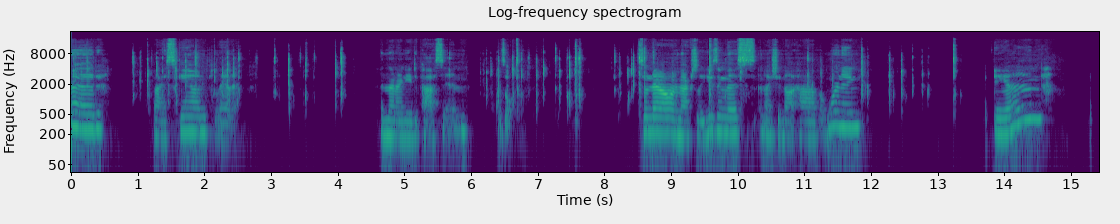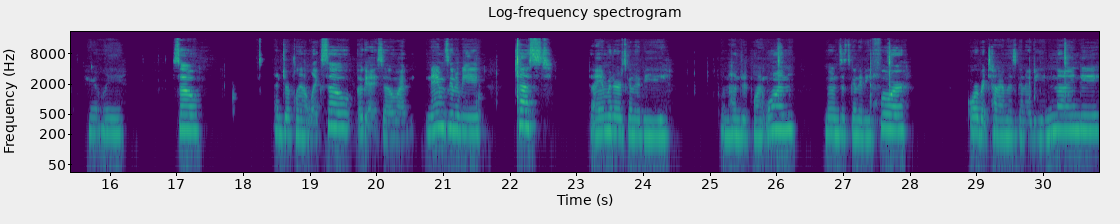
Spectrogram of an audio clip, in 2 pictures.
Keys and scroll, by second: 0.0-4.4 typing, 5.9-9.0 typing, 9.5 Return, 10.4-12.9 typing, 13.0 Tab, 13.2 Return, 14.0-14.7 typing, 20.9-22.1 typing, 24.3-27.8 typing, 29.7-30.5 typing.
